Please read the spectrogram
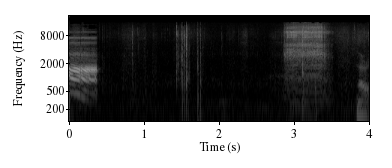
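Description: The end of a laugh, then handling noise from an animatronic vampire prop's exposed plastic mechanism: a light click about a second and a half in, and a short mechanical rattle about three seconds in.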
